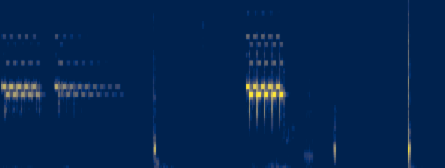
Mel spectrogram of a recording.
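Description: Phone ringing during a call, bright electronic ring bursts repeating with gaps, loud and close, separated by sharp clicks and silence, no speech.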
